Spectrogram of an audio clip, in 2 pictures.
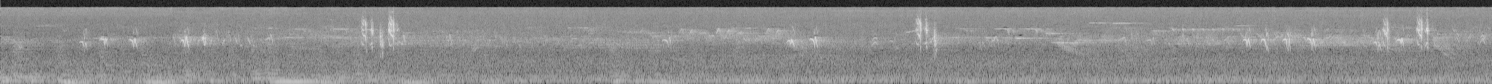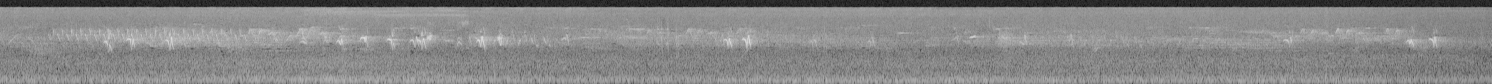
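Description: Birds chirping, with many short scattered calls, over a steady faint hiss. Low music fades out in the first few seconds.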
